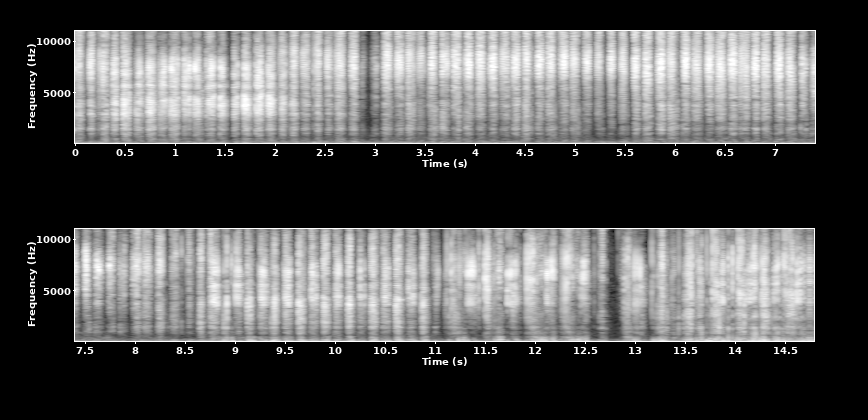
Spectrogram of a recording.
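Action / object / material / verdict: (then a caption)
scrape / small textured metal lighter / metal / none. Long nails rapidly scratch a small, hollow, gold-tone textured metal lighter with a slotted end. The result is a dense, bright, rasping scrape of quick, closely packed strokes with almost no low end, broken by brief pauses before continuing.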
